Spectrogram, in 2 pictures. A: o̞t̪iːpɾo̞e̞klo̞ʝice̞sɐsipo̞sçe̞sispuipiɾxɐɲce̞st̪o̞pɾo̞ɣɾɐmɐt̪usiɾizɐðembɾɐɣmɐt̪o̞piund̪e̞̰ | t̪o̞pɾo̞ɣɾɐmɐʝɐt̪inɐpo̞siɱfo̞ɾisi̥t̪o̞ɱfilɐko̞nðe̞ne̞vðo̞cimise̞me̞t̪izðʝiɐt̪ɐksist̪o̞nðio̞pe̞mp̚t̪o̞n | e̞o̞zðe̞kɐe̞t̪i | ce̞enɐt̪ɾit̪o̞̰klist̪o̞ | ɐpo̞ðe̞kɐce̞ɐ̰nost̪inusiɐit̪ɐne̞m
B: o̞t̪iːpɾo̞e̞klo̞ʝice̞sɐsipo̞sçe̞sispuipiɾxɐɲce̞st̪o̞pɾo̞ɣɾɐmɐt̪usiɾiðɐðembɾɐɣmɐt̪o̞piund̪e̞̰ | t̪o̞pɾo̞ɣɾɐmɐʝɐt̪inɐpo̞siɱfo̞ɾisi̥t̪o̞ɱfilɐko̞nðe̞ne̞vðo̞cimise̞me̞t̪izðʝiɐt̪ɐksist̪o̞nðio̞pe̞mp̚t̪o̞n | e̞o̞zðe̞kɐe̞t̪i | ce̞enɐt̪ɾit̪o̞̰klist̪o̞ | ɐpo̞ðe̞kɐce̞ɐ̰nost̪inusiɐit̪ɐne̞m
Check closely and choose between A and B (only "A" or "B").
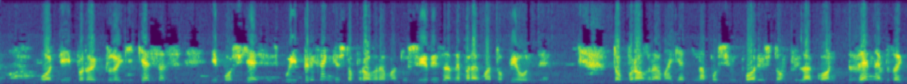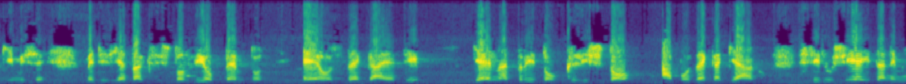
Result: A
